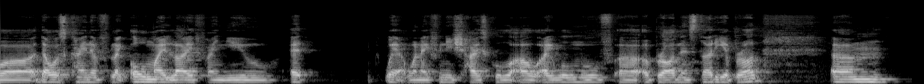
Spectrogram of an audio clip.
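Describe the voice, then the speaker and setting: Relaxed Romanian man in echoey room. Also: mid-range voice. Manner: relaxed, hesitant, many fillers. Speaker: guest, agency co-founder. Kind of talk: casual interview.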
